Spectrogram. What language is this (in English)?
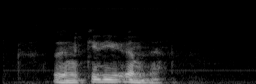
Kabyle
